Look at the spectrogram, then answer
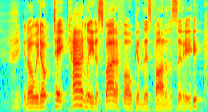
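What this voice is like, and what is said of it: Put-on Southern sheriff accent. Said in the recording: “talking like a Southern sheriff”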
